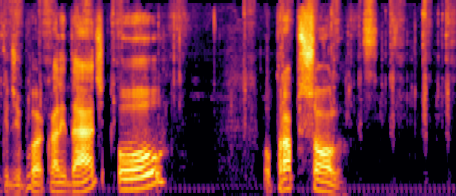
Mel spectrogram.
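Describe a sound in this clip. A middle-aged man speaks calmly and close by, outdoors.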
